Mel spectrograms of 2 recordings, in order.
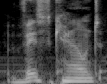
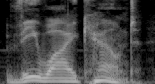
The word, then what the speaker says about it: Viscount: Rank number 8, Viscount, Viscountess, the middlemen. Climbing to rank number 8, Viscount and Viscountess, pronounced VY Count, not VIS Count.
